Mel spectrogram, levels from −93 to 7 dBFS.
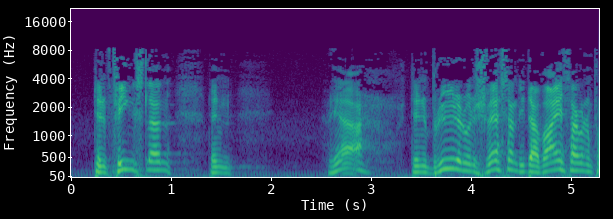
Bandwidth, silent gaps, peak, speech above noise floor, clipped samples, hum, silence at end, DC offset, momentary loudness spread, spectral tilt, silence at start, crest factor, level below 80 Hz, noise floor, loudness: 8.8 kHz; none; -6 dBFS; 33 dB; under 0.1%; none; 0 s; under 0.1%; 12 LU; -5 dB/octave; 0.25 s; 18 dB; -46 dBFS; -57 dBFS; -23 LUFS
